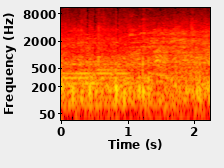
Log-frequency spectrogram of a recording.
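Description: Spectators chatting in the background, with a horse giving a brief whinny in about the first second.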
